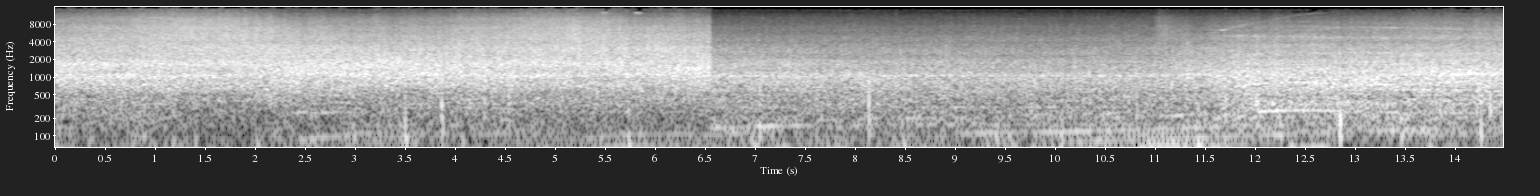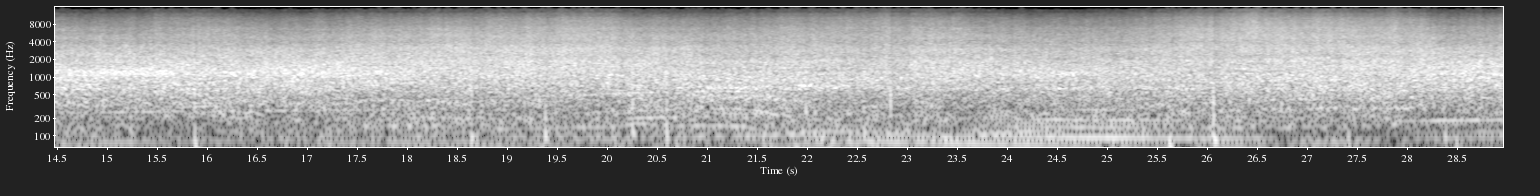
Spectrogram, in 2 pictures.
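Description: Cars and trucks driving through a flooded street, their engines running under the steady hiss of tyres ploughing through deep water and throwing up spray. The hiss turns duller for a few seconds about a quarter of the way in.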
